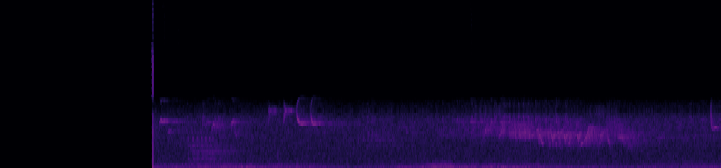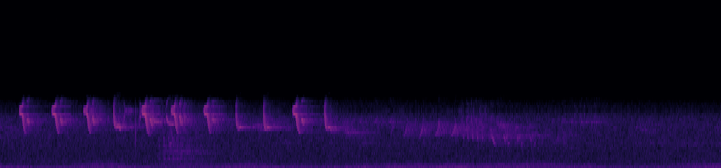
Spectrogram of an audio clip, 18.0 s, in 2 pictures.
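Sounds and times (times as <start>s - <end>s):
songbird singing: 1.9s - 4.3s, 5.0s - 17.4s
faint bird calls: 2.0s - 4.2s, 8.9s - 16.5s.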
